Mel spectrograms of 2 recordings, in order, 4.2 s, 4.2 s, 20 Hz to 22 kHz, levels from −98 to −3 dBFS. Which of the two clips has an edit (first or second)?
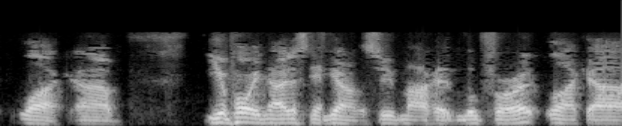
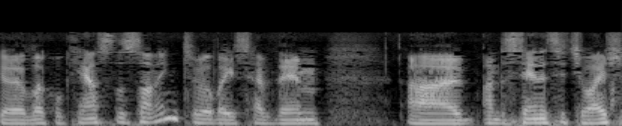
first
